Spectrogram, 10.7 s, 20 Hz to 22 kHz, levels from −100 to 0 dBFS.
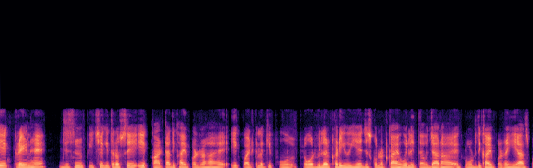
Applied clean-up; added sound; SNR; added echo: none; none; none; none.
